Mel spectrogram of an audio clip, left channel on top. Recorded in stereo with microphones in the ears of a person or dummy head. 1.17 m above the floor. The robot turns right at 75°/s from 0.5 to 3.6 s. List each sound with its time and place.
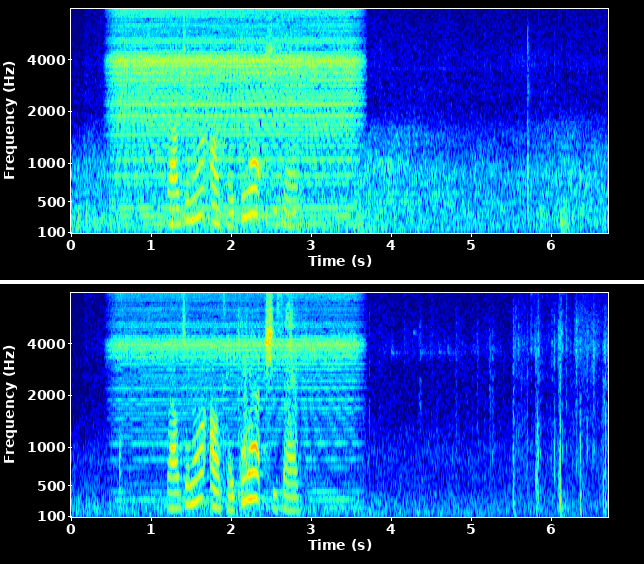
1.2 s a woman speaking: 175° right, 0.7 m; by 2.9 s 45° right, 0.7 m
